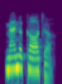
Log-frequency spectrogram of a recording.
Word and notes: Magna Carta: Indian

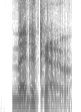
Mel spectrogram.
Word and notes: medico: British English

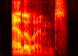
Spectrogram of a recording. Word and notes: eluent: British English

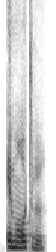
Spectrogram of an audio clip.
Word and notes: immortal: Indian

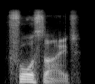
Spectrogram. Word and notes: foresight: British English

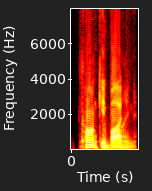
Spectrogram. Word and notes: concubine: American English

